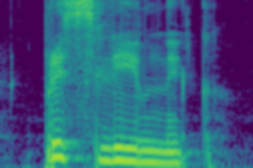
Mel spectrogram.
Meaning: adverb (lexical category)
- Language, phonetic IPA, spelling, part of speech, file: Ukrainian, [presʲˈlʲiu̯nek], прислівник, noun, Uk-прислівник.ogg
